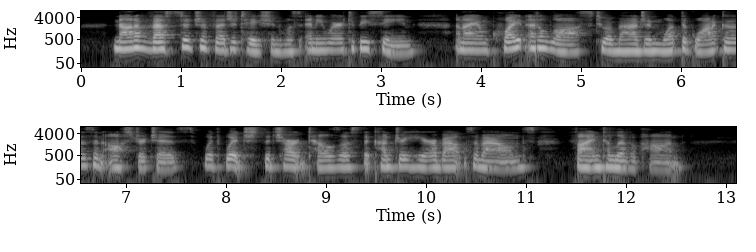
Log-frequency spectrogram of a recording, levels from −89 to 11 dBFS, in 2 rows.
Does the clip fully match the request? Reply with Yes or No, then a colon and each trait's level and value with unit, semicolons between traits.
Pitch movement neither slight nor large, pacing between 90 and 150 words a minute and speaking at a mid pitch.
No: average, 3.0 semitones; average, 175 wpm; medium, 165 Hz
